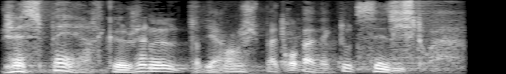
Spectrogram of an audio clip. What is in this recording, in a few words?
synth; Chirac rushes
